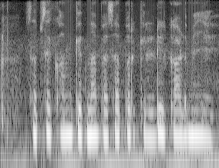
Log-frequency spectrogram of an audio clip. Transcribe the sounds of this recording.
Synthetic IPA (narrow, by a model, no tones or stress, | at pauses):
sɐbsekɐmkɪt̪napɛːsapɐɾkɾeːɖɪɾkaːɾɖmɪlɛː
